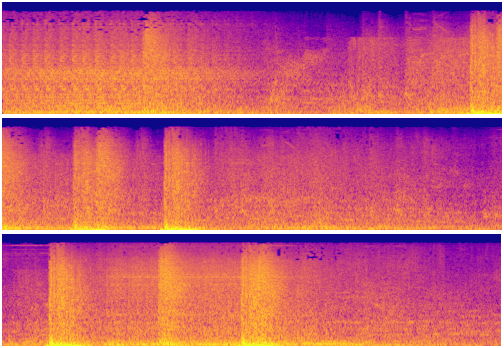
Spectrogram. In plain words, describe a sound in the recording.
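Game attack effects burst and crash repeatedly.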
